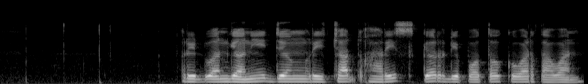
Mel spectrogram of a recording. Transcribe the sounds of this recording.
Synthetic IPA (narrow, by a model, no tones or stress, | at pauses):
ridwanɡanid͡ʒɨŋrit͡ʃard̪̚haɾɪskɨrdipɔt̪ɔkəwart̪awan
